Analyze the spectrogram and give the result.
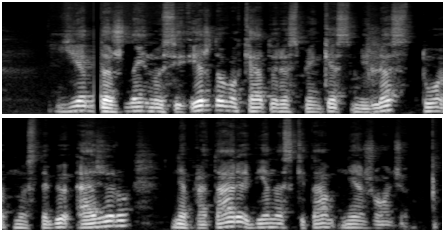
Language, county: Lithuanian, Klaipėda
